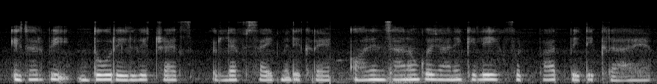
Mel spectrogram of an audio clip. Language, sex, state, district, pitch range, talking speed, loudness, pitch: Hindi, female, Arunachal Pradesh, Lower Dibang Valley, 210-225 Hz, 210 wpm, -17 LUFS, 215 Hz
